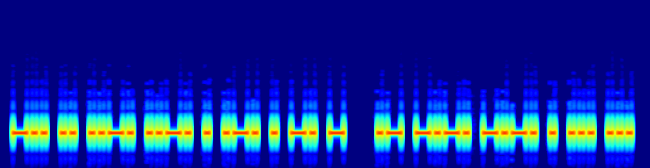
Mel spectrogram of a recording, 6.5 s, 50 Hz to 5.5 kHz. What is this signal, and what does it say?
Morse code, heard as a keyed tone, about 25 wpm, 600 Hz. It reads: DIFFERENT ACCESS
